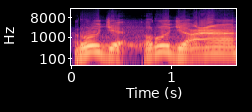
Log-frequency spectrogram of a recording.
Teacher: Huruf ja berharokat sukun, maka dipantulkan atau dikolkolahkan.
